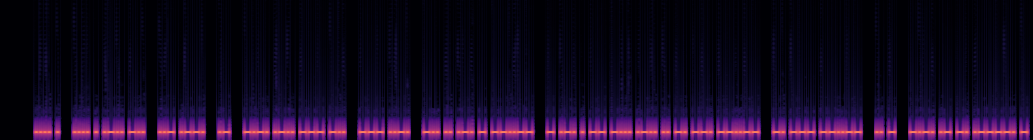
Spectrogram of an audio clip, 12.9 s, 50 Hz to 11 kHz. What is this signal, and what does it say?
Morse code, heard as a keyed tone, about 44 wpm, 700 Hz. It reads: HE HELD UP A CLOD OF DIRT, TREMBLING, NO, IT CAN'T
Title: A Sound Of Thunder 45wpm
